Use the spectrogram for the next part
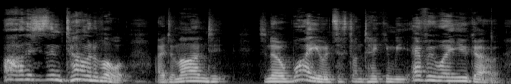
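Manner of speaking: put-on high, loud indignant baby voice; a haughty infant demanding answers; Stewie voice. Stewie scolding his mother, high and loud.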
